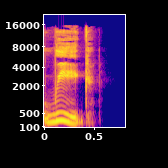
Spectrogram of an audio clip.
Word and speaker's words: Leagh: Now, I originally assumed they meant Lee, as it was spelled L-E-A-G-H. But according to Google, it would be pronounced League.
